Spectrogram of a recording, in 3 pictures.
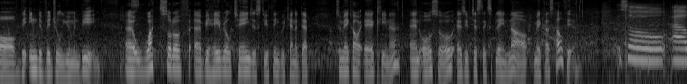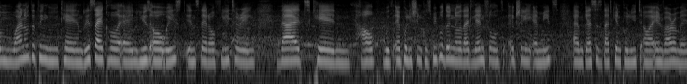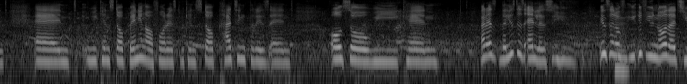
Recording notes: We are still coming to you live from the Cape Town International Convention Centre as scientists gather at the World Science Forum hosted by the Department of Science and Innovation.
